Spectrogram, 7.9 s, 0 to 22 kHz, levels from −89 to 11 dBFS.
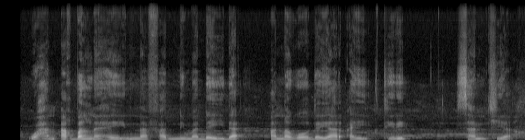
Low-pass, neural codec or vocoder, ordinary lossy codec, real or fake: none; vocoder, 44.1 kHz, 128 mel bands every 256 samples, BigVGAN v2; none; fake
